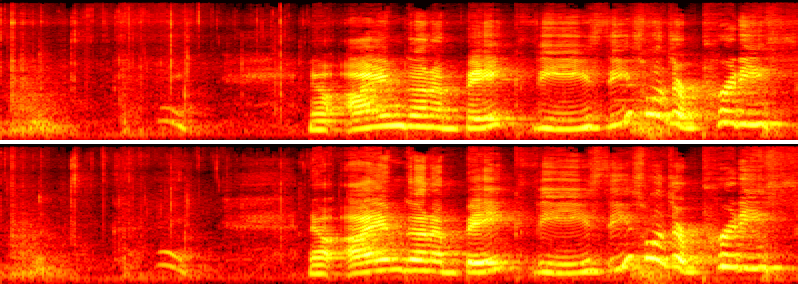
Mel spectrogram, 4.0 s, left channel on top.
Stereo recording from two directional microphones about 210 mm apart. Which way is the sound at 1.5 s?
55° right (ahead or behind).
